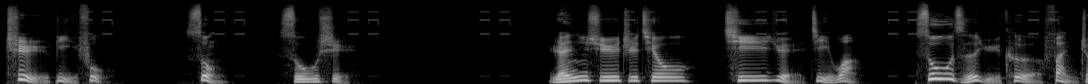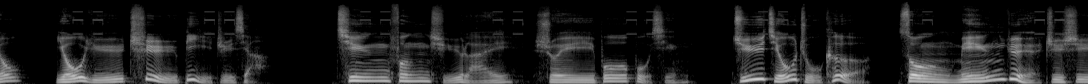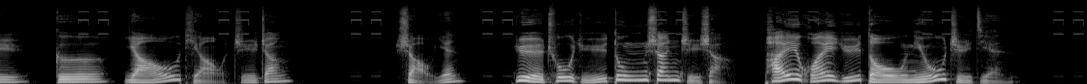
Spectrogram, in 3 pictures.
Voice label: 古诗文朗诵

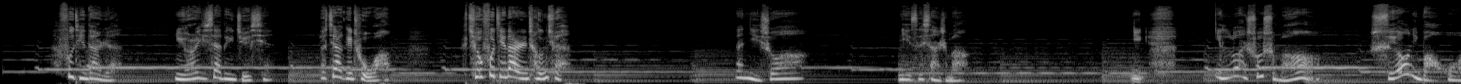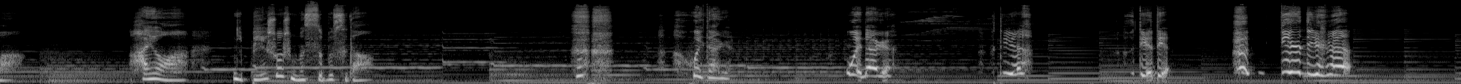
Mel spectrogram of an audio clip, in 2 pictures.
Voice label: 古风角色

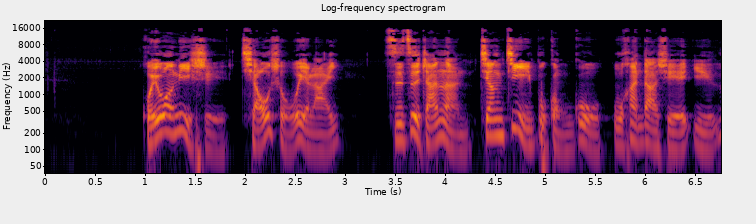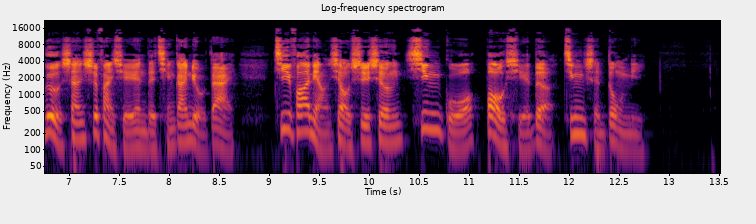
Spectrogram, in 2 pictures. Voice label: 解说词配音

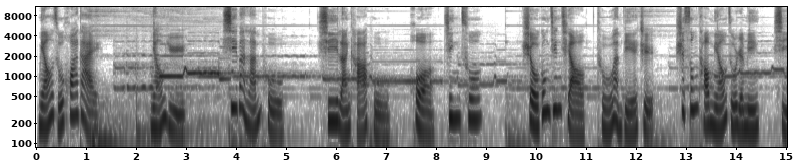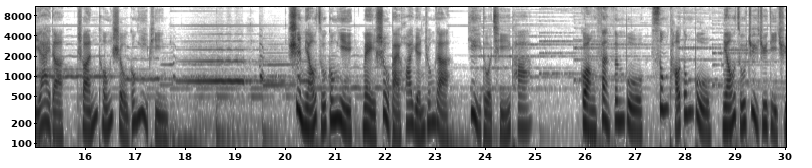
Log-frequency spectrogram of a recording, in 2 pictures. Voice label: 稳重大气, 中英女声; 苗族花带

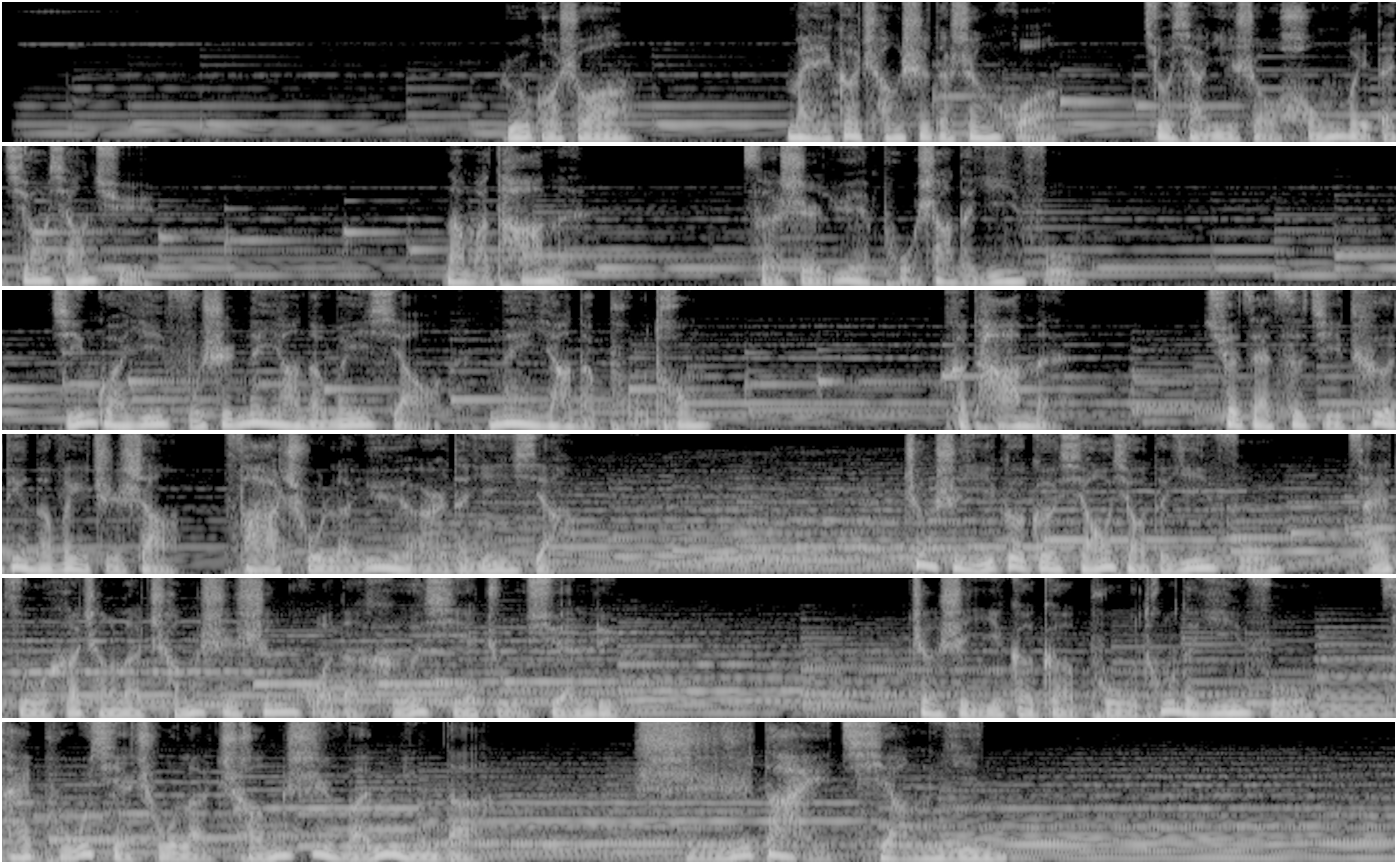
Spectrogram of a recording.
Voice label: 环卫宣传片

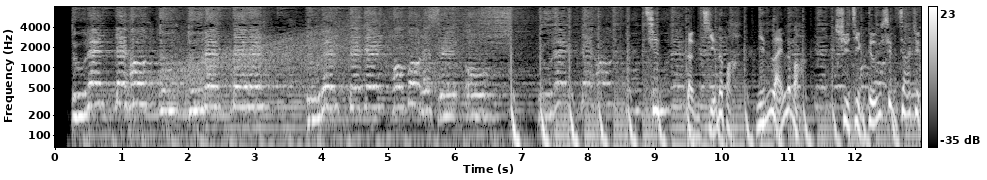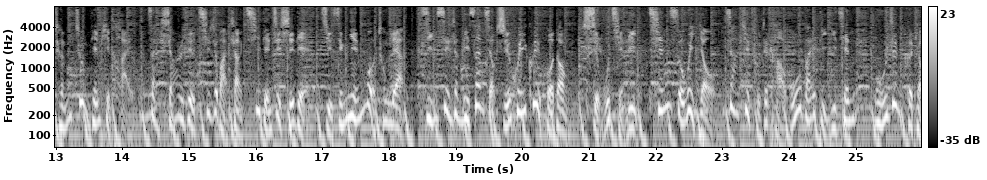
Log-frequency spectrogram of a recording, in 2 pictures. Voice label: 播音 加 音乐 激情; 曲靖德胜家具城

